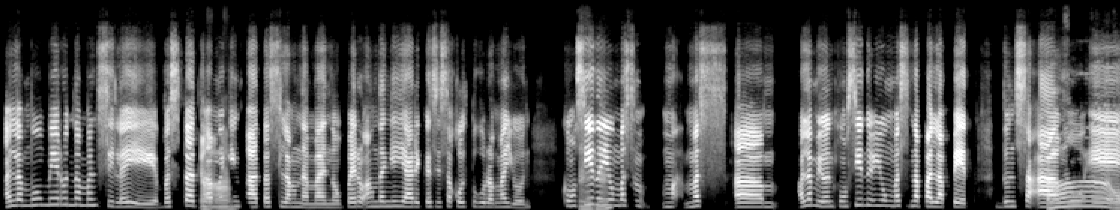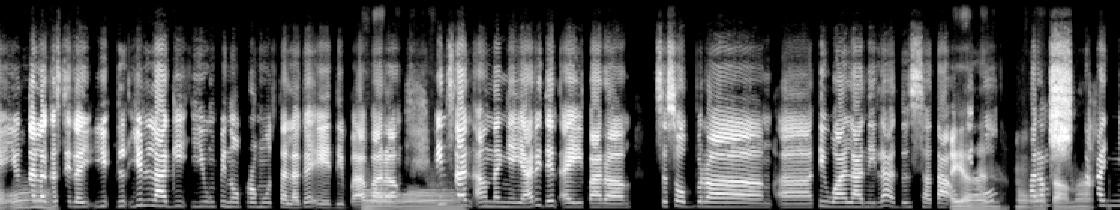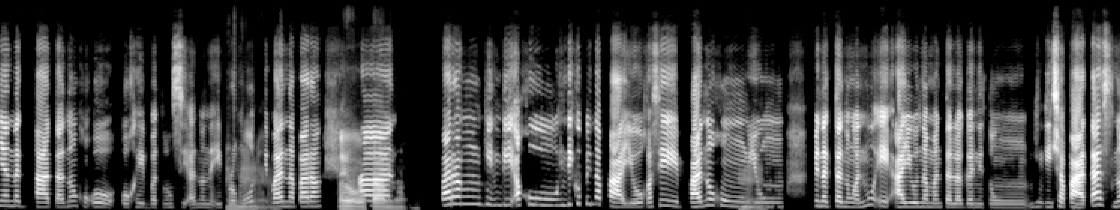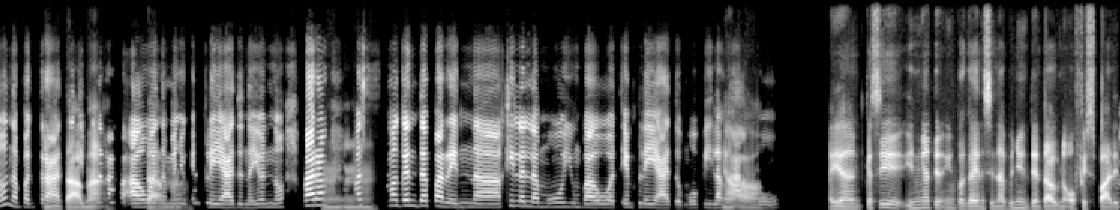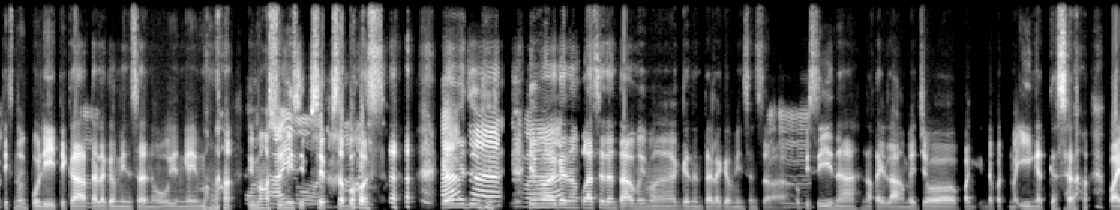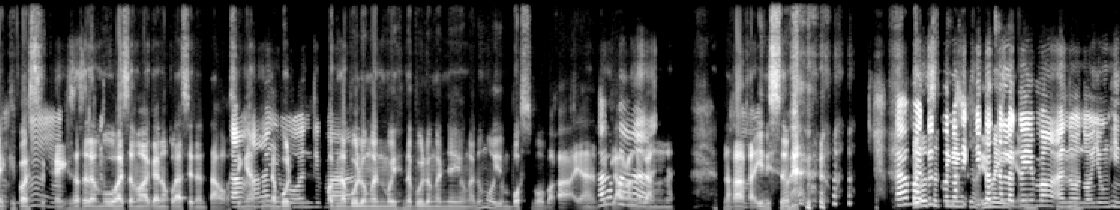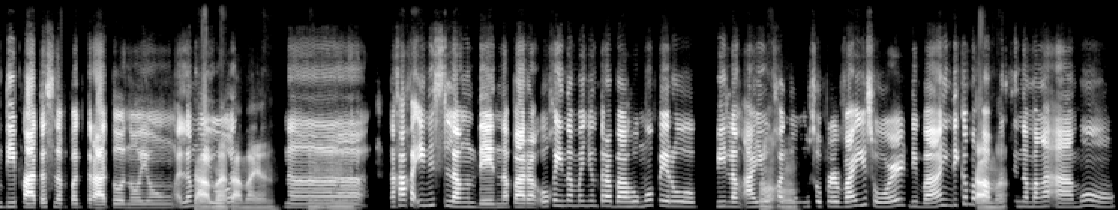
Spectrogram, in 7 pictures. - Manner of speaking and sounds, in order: drawn out: "Ah"; drawn out: "Oo"; tapping; laughing while speaking: "mga"; chuckle; laughing while speaking: "boss"; laughing while speaking: "medyo"; laughing while speaking: "sa"; chuckle; laughing while speaking: "naman"; drawn out: "Na"
- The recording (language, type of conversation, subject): Filipino, unstructured, Ano ang nararamdaman mo kapag hindi patas ang pagtrato sa iyo sa trabaho?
